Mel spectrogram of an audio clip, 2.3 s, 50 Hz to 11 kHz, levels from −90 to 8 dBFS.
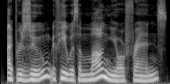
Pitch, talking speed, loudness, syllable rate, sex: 175 Hz, 210 wpm, -16 LUFS, 5.3 syllables/s, female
